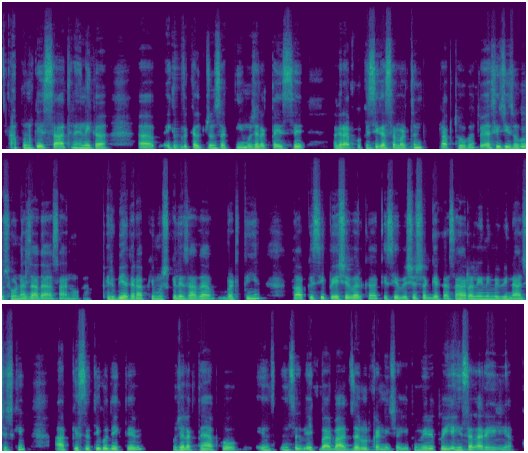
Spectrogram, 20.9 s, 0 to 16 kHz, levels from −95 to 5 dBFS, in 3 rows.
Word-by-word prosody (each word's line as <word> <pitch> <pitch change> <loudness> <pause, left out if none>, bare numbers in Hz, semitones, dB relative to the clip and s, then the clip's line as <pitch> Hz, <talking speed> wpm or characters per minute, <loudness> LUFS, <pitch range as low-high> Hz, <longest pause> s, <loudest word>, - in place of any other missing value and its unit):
आप - - -7
उनके 155 +3 +4
साथ 165 0 +2
रहने 145 -4 +2
का 145 - +6 0.5
अ, 125 0 +3 0.2
एक 150 - -3
विकल्प 130 -1 +1
चुन 145 -1 +2
सकती 140 +4 -3
हैं, 185 - +2
मुझे 165 0 +2
लगता 155 0 -1
है 155 - +3
इससे 155 +1 +1 0.4
अगर 135 +1 +3
आपको 135 +3 -1
किसी 150 +1 -2
का 145 - +5
समर्थन 145 +6 +1 0.3
प्राप्त 150 -2 -1
होगा, 135 +7 -1
तो 195 - -4
ऐसी 155 +4 +3
चीज़ों 155 0 +1
को 155 0 +1
छोड़ना 150 +1 -1
ज़्यादा 125 -2 +3
आसान - - -4
होगा। - - -13 0.2
फिर 145 -4 +1
भी 160 +2 +6
अगर 150 0 +3
आपकी 145 +1 -1
मुश्किलें 140 +1 -1
ज़्यादा 135 +2 +2 0.3
बढ़ती 135 +7 -1
हैं, 195 - +2
तो 215 -6 -8
आप 155 - +2
किसी 170 0 +2
पेशेवर 155 +3 +4
का, 180 0 0
किसी 155 -4 -2
विशेषज्ञ 150 0 0
का - - -2
सहारा 140 0 +2
लेने 140 0 0
में 140 0 -1
भी 140 0 0
ना 130 - +1
झिझकें। 145 +10 -4 0.5
आपकी 130 +5 -1
स्थिति 155 +2 +1
को 165 0 +4
देखते 155 +3 -1
हुए 180 +6 +1 0.5
मुझे 150 - +4
लगता 150 +2 0
है 155 - +4
आपको 145 +3 -1 0.3
इनस 140 -1 -3
इनसे 150 0 0
एक 135 - +1
बार 135 0 +6
बात 140 +3 +3
ज़रूर 120 -2 +2
करनी 110 0 -2
चाहिए, 115 +1 -6
तो 135 +6 -10
मेरी 150 0 +1
तो 140 - -2
यही 125 +4 +1
सलाह 110 -4 +3
रहेगी 110 -1 -4
आपको। - - -9
145 Hz, 220 wpm, -24 LUFS, 135-155 Hz, 0.5 s, का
